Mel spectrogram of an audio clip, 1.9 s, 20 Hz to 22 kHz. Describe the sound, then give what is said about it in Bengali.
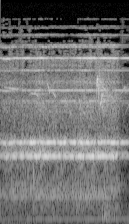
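A telephone ringing with a bright, steady electronic ring that holds unbroken throughout, alone with no voices. “10 মিনিটের মধ্যে ফোনটা বেজে উঠল।”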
